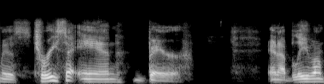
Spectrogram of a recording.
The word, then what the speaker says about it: Bier: But anyways, um so her name is Teresa Ann Bier. And I believe I'm pronouncing her name right. B I E R is pronounced "Bier" in this situation, correct?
